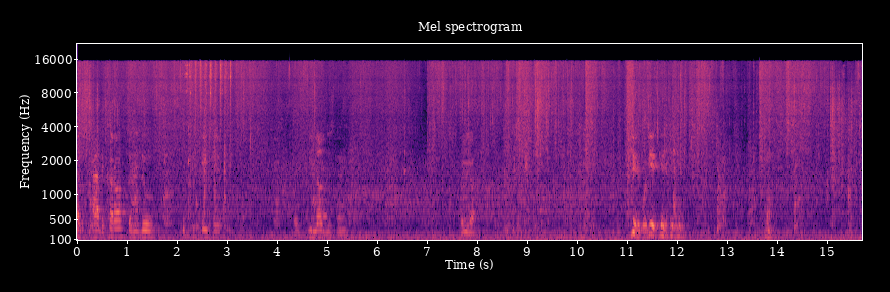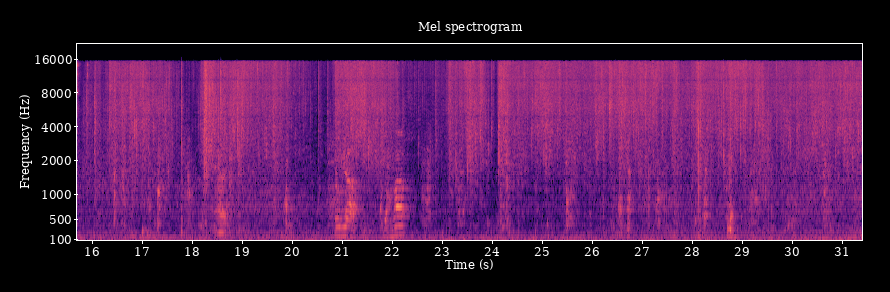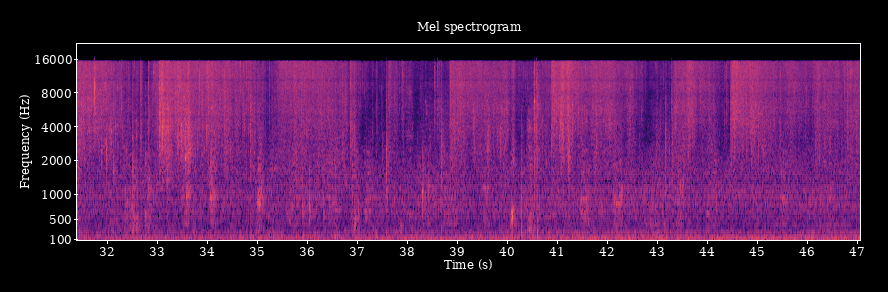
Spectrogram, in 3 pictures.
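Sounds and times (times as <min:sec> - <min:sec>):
dog snapping at water: 0:00.0 - 0:04.7, 0:06.4 - 0:47.0
hose water spraying: 0:00.0 - 0:47.0.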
